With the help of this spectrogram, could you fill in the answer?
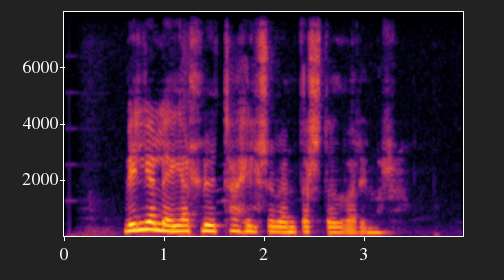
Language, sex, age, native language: Icelandic, female, 60-69, Icelandic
